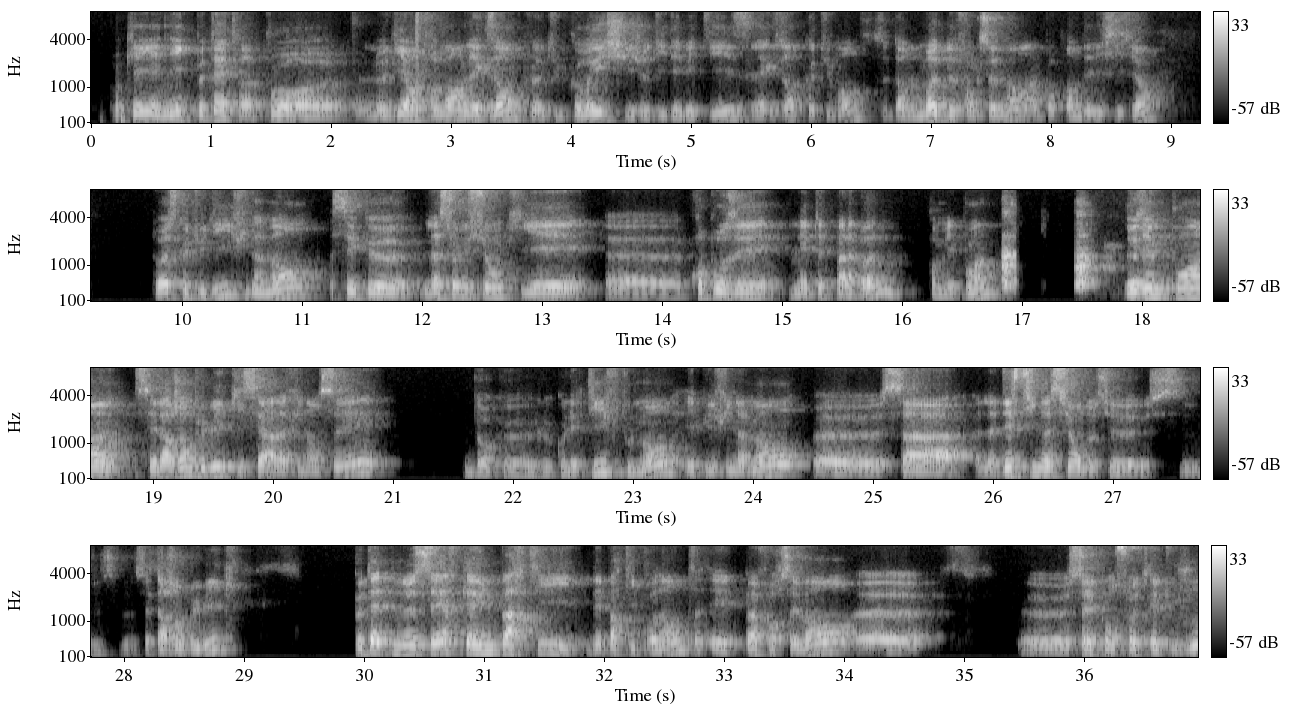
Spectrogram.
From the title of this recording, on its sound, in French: 15 janvier 2021 en visio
